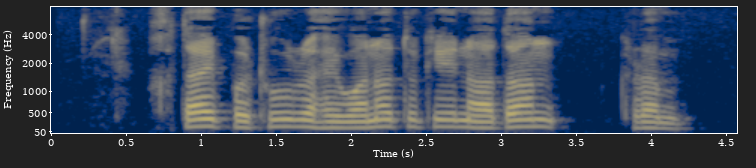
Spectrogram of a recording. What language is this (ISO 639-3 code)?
pus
